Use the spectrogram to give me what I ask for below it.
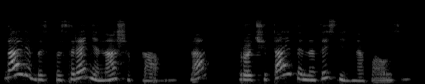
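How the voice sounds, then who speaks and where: Husky-voiced woman teaching children. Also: medium pitch, sing-song, bright, forceful tone. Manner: slow, patient dictation to children. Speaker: primary school teacher. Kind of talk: recorded remote lesson. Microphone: screen-recorded lesson.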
